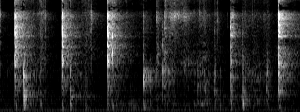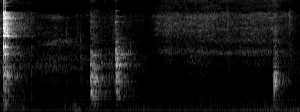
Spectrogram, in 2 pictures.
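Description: Metal spoon stirring thick chocolate cake batter in a stainless steel mixing bowl, clinking against the bowl's sides. The clinks come irregularly for about three seconds, then only a few more.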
